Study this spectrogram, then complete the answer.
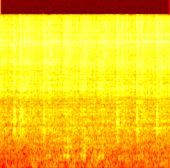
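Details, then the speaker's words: Engine cranking during an ignition coil test with an LED test light: the starter turns slowly and labours, about three compression beats a second, never catching. The battery is getting really weak. Slow cranking from weak battery. "okay and I also notice now our batter is starting to get really weak here"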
